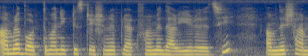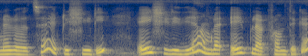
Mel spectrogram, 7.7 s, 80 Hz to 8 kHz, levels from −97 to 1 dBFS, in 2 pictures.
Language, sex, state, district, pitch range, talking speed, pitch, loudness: Bengali, female, West Bengal, Jalpaiguri, 190-220 Hz, 170 wpm, 200 Hz, -18 LUFS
